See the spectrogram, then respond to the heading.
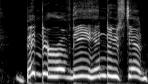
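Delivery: very high, pubescent, cracking voice. Introducing a guest while voice cracks like puberty; voice cracking like puberty. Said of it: "that sounded like I was going through puberty there".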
